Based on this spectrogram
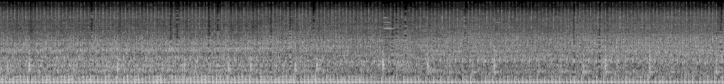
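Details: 2009 Cadillac CTS 3.6L LY7 RWD with 6L50E automatic at steady idle: light, slightly uneven tapping about three per second, too inconsistent for a rod knock, loudest through the transmission inspection cover by stethoscope; flexplate failure, perimeter separated from plate.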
